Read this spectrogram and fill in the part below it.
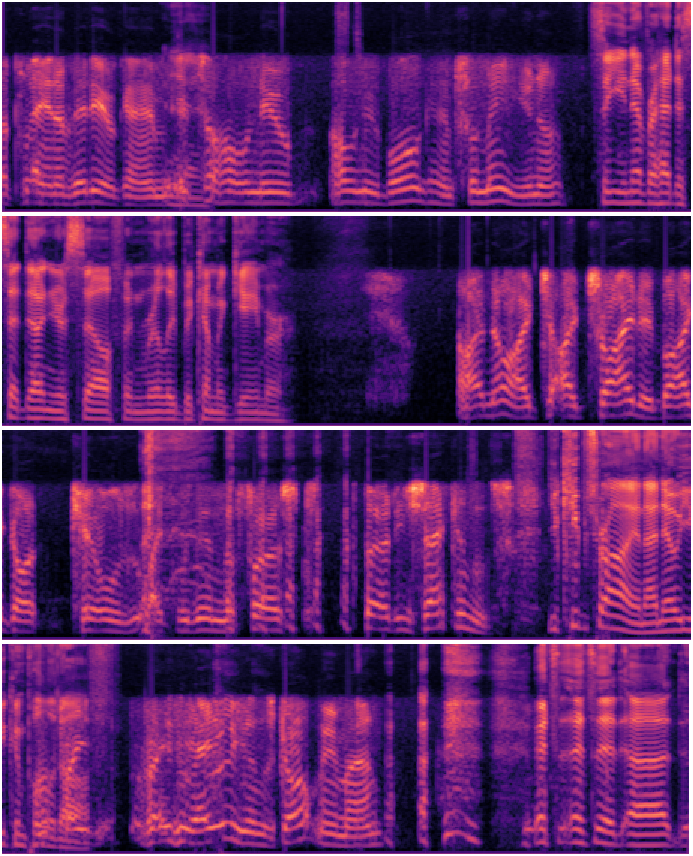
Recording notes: On The Phone.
